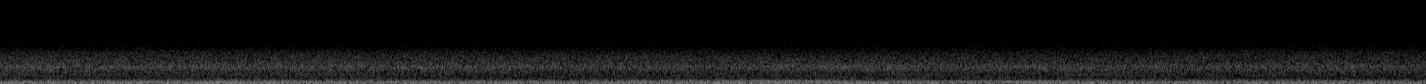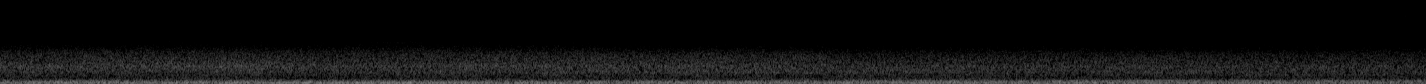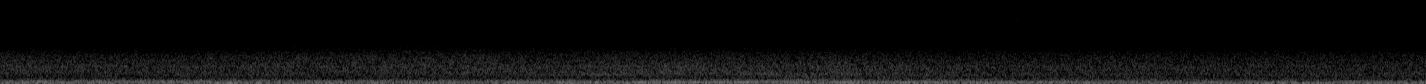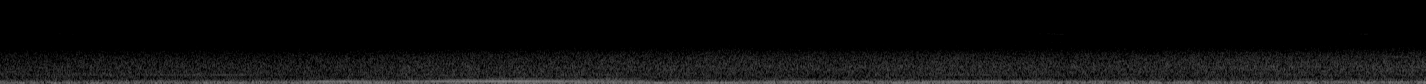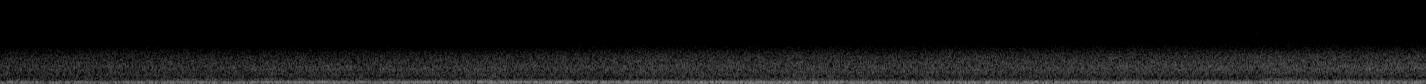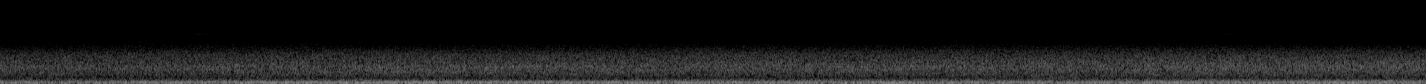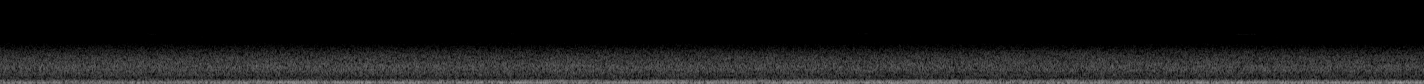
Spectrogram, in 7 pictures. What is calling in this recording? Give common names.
Black-capped Chickadee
